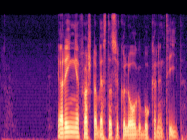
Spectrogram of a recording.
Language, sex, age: Swedish, male, 32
